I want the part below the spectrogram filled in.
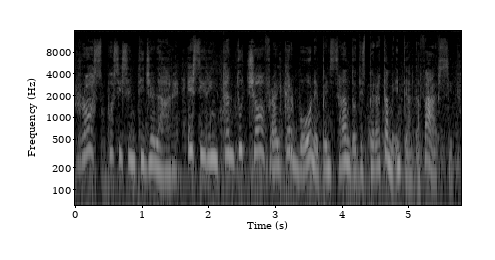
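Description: A woman storyteller narrating a storybook in an expressive, lively way. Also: on the high side, moderate pace, slight background noise. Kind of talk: storybook reading.

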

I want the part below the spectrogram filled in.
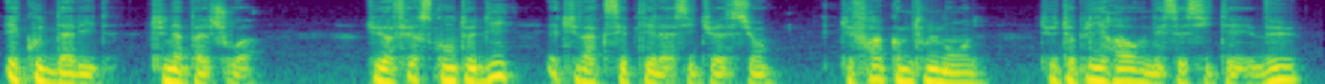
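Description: A man voicing a gentle but firm wife and foster mother in an audiobook, pitched a little higher. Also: normal speed, slightly rough, natural voice. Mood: tender firm.

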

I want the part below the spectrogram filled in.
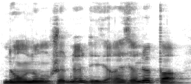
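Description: A man's voice: medium pitch, expressive, a little slow, dark tone. A man reading the part of a haunted lion tamer who talks with hissing, obsessive insistence. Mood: haunted, agitated. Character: haunted, half-mad male lion tamer, feverish.

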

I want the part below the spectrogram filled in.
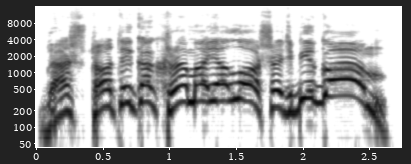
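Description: A bratty young monarch with a shrill, whiny voice that leaps all over the place, performed by a man. He sulks, bosses and shouts at everyone around him. The audiobook sound is close and dry. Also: big pitch swings, normal speed, dry recording. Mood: furious. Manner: shouts orders and sulks capriciously. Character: petulant, boastful young male king, childish tyrant. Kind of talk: audiobook character voice.

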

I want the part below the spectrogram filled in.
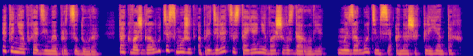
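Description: A woman's voice: on the low side, lively intonation, brisk, a little mellow, husky. A woman voicing a sickly sweet, politely formal female hologram assistant.

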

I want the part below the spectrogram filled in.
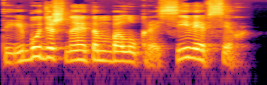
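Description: A woman's voice: medium pitch, moderate pace, lightly acted. A woman voicing a cheeky, playful male chinchilla-like familiar in an audiobook, teasing and snorting with laughter. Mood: fussing. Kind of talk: audiobook character voice.

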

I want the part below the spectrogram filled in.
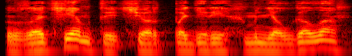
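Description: A suspicious male police detective presses with blunt, interrogating questions, as a man reads him aloud. The voice is low and dark, with a mellow tone. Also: fairly even intonation, measured pace.

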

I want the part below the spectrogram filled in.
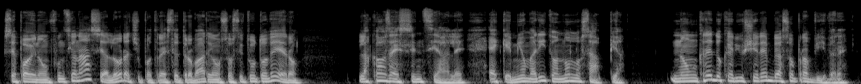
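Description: A man's voice: medium pitch, sing-song, brisk, no room sound, studio quality, pitched above the performer's own voice. A man voicing a grieving middle-aged housewife, tearful and pleading, in an audiobook reading. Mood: anxious. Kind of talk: audiobook character voice.

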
